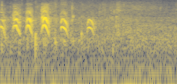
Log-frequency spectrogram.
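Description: Outdoors on a foggy morning, a bird gives a quick burst of several nasal, duck-like quacking calls, close and fairly loud, then fades into quiet ambient air with no talking.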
